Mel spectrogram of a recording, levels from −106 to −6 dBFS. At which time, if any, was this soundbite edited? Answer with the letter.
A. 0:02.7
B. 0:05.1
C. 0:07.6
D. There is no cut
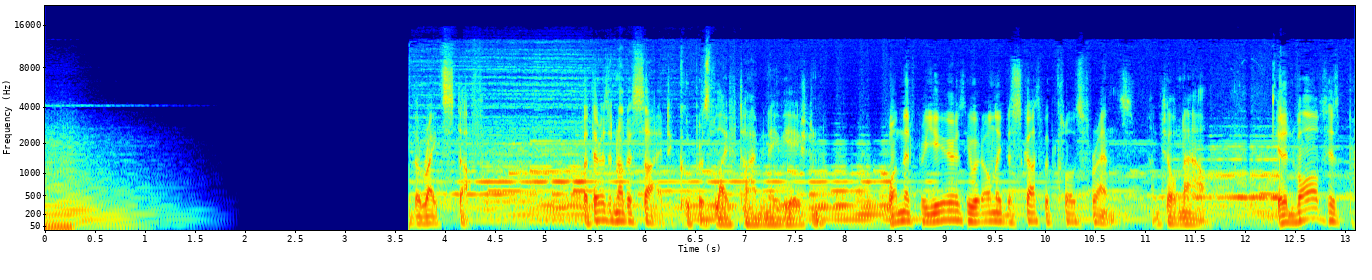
D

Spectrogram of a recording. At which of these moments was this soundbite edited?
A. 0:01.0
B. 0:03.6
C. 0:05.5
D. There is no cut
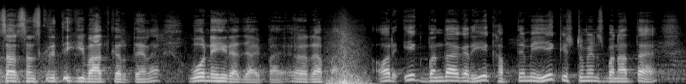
B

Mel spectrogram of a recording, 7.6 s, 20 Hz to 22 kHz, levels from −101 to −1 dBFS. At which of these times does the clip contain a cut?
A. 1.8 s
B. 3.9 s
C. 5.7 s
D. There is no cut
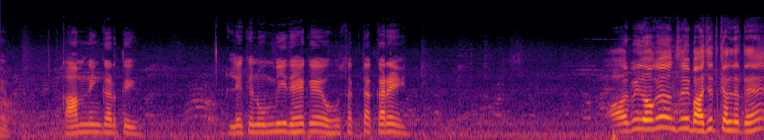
D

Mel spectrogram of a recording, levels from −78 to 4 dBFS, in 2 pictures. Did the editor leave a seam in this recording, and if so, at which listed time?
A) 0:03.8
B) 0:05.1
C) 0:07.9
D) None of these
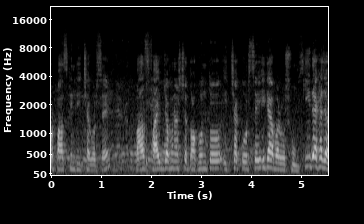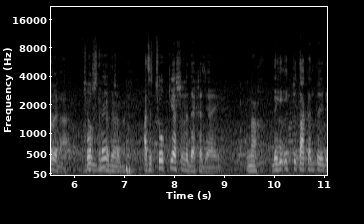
B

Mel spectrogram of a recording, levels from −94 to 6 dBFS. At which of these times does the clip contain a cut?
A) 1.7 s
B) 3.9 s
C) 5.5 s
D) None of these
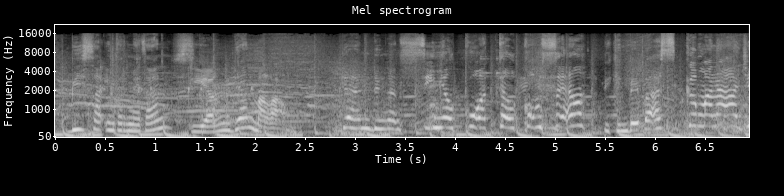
D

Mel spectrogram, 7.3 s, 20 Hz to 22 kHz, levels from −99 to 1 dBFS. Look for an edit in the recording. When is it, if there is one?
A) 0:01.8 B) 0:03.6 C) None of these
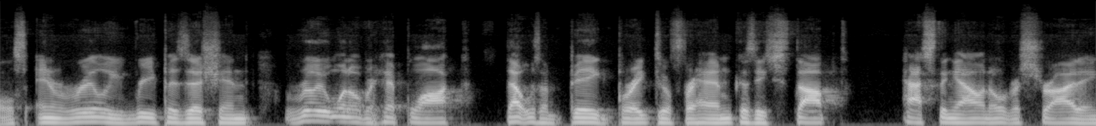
C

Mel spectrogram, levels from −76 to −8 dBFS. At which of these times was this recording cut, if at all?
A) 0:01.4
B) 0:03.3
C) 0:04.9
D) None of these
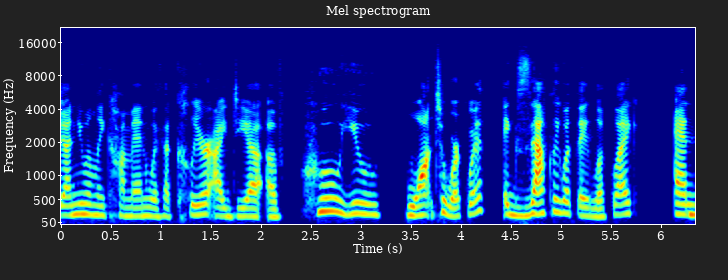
B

